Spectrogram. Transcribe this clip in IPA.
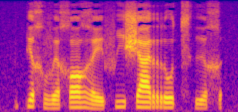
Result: pʲ ɨ˦ χ v ɘ˨ χ ɔ˦ ʁ e˨ f i˦ ʃ a˦ r o˦ t͡sʰ ɨ˦ χ

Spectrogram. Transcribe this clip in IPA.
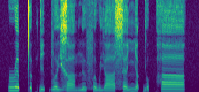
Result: ɹ ɛ˦˥ p̚ t̪ ə˨˩ k̚ ɗ i˨˩ p̚ v ə˨˩ j ɣ aː˨˩˨ m n ɨ˨˩˦ f ə˨˩ w j aː˨˩˦ s ɛ˨˩˦ ɲ a˨˩ k̚ j o˦˥ k̚ h aː˧

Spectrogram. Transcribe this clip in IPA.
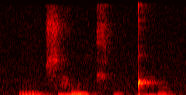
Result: r i̤˨ ʃ a̤˨ w i˩ t͡ɕʰ i̤˨ ɡ͡ǃ a̤˩ ŋ

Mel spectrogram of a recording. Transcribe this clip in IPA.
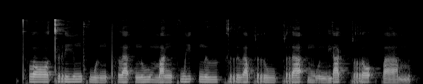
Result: pʰ l ɔː˧ t r iː˦˥ m k w ɯ˩˦ ŋ pʰ l a˥˩ t̚ n uː˥˩ m a˥˩ ŋ k w i˥˩ t̚ n ɯː˦˥ k r ɯ˧ a̯ p r uː˧ p r a˦˥ ʔ m u˨˩ n j a˥˩ k̚ p r ɔ˦˥ ʔ p a˨˩ m

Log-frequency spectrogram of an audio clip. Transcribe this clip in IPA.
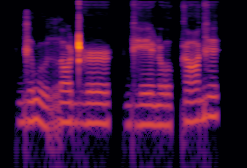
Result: ɡ ɪ˧˥ w u˩ r ɔ˥ ɖʱ ə˞˥ | ɡʱ eː˧ ɳ o˧ k ɑ˧˥ ɡ ɪ˥

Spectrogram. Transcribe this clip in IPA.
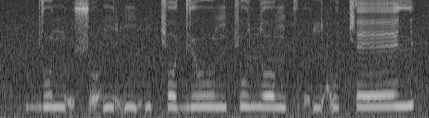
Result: ɟ u n ṵ ʃ o̰ n ḭ ŋ ḭ ʎ c o ɡʲ uː ŋ c u ʎ oː ŋ kʲ o̰ ʎ æ̰ w c eː lʲ

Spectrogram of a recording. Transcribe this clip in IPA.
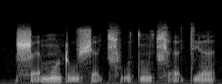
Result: ʂ ɛ̰˧ m ũ˦˨ ʈ ṵ˦ ʃ ɛ̰˨ t͡ɕʰ ṵ˨˦ t ũ˨ t͡ɕʰ ɛ̰˨ tʲ ɛ˧

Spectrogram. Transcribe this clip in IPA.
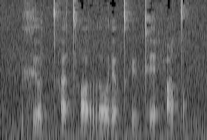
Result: xʲ o d t̪ʰ ɐ tʰ ɔ r o ɾʲ ɔ kʰ y kʼ ɪ h y tˤ

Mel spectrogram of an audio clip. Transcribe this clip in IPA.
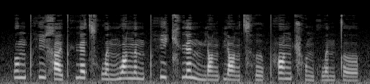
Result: ʊ˦ ŋ pʰ i˥˨ x a˨˦ ɪ̯ pʰ ɥ ɛ˦ t͡sʰ w ə˨˦ n n̪ w ɑ˦ ŋ ə˨˦ n pʰ i˥˨ t͡ɕʰ ɥ ɛ˥˨ n m j ɑ˨˦ ŋ p j ɑ˨˦ ŋ t͡sʰ ɹ̩˨˩ pʰ ɑ˦ ŋ ʈ͡ʂʰ ʊ˨˩ ŋ x w ə˨˦ n t̪ ɤ˦

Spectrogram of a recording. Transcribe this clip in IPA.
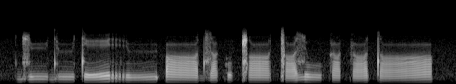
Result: d͡z yː d̪ ʉː t eː r ʉː ʔ ɑː d͡z ɑ k o ǁ ɑː ǀ ɑ z uː k ɑ k ɑ t ɑː

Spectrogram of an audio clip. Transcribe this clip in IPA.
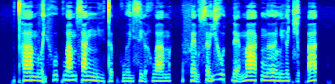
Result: t̪ʰ aː˧ m v ə̰˧˨ j f u˧ k w a˧ m s a˧ ŋ ɲ i̤˨˩ t̪ ə˨˩ p̚ h w ə̤˨˩ j s ḭ˧˨ ə̯ h w a˧ m | f ɛ̰˧˨ w s ə̰˧˥ j ɣ u˦˥ t̚ ɗ ɛ˧˩ m aː˦˥ k̚ ŋ əː˧ l i˨˦ ə̯ t͡ɕ ə˨˩ p̚ ʔ a˦˥ t̚

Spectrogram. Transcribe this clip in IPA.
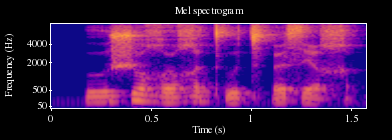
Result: u ʃ u ʁ u ʁ ə tʼ u t͡sʼ œ s e χ

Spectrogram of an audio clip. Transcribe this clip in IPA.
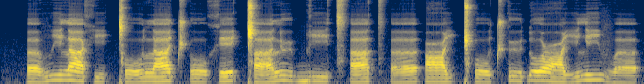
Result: ɐ˨˩ v i˥ l a˥˧ x i˨˩ ǀ o˨˩˦ l a˧˥ t͡ʃʼ o˨˩ x e˧˥ ǁ a˨˩˦ l ʉ˥˧ b i˥˧ t͡sʼ a˧˥ t͡sʼ ɐ˧˥ | ʕ i˨˩ ǁʰ o˨˩ t͡ʃʼ ʉ˥˧ ɗ o˥ ʕ i˨˩˦ l i˥ v ɐ˨˩

